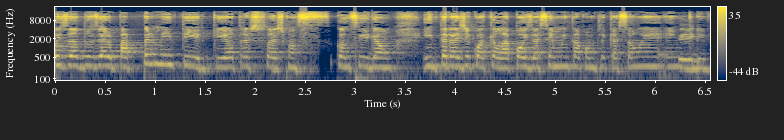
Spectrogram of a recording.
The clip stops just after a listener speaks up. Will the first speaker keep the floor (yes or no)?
no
